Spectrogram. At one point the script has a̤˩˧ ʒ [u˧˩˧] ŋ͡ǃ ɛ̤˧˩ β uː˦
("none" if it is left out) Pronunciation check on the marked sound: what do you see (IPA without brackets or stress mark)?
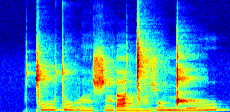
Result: u˧˩˧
